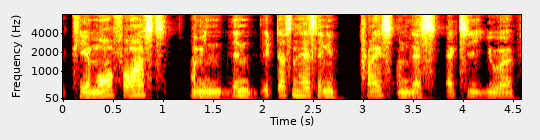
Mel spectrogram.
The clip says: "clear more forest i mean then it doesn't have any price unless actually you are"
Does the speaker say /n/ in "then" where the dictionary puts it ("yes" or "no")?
yes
